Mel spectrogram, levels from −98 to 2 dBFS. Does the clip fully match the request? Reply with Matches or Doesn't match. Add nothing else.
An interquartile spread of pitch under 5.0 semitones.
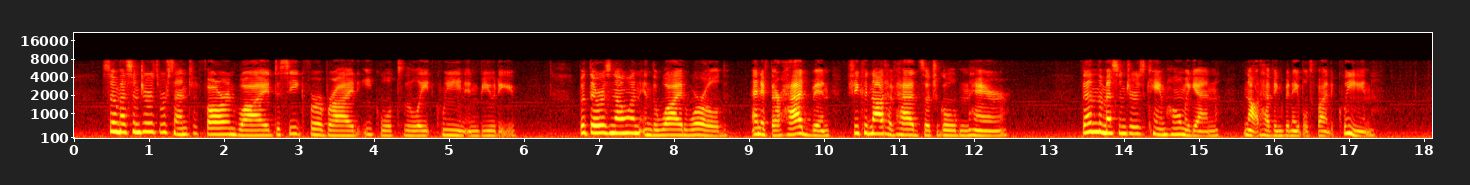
Doesn't match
